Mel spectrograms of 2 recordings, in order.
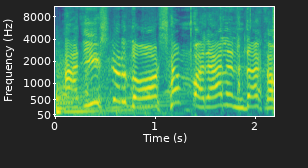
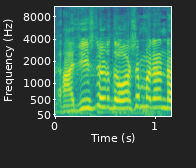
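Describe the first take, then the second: First: It is said in a put-on astrologer voice. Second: It is said in his ordinary speaking voice.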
